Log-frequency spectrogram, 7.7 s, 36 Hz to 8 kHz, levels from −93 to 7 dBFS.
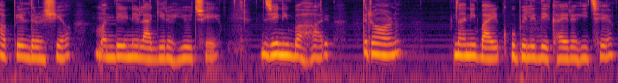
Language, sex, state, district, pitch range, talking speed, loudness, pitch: Gujarati, female, Gujarat, Valsad, 185-220 Hz, 115 wpm, -22 LUFS, 200 Hz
